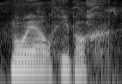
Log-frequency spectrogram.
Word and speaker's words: Moel Hebog: And we're on Mulaghabeg. Going to be quite a trek this is. So, there it is, Mulaghabeg. It's actually Moyle A Bog is the correct pronunciation, isn't it?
